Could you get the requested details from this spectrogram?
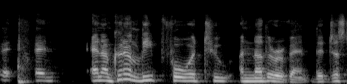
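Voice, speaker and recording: Here a man talks with an Irish accent. He keeps a moderate pace. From Ireland. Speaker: podcast host, journalist and professor. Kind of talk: interview.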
